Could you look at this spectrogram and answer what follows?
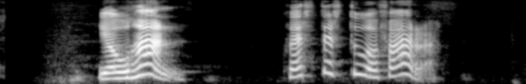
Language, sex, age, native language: Icelandic, male, 11, Icelandic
